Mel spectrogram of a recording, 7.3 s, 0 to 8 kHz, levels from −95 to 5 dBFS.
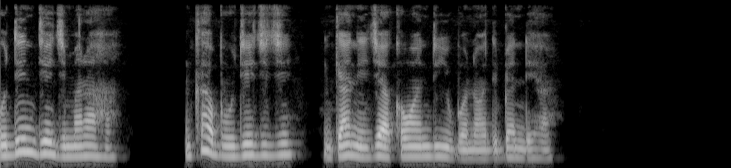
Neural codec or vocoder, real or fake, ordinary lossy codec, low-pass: none; real; none; 7.2 kHz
